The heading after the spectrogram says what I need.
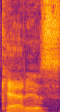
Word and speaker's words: Cadiz: he was born in caddis spain or is it cadiz i don't know the one in ohio is pronounced cat is that's why i say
